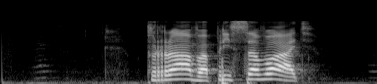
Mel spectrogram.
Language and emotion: Russian, angry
